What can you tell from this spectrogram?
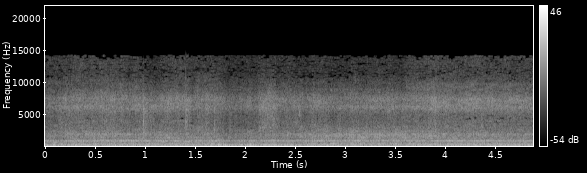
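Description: Steady loud rumble of the sportfishing boat's engines with wind buffeting the microphone, and a faint steady high whine above it.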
